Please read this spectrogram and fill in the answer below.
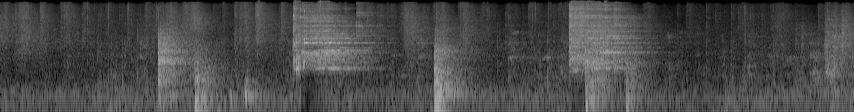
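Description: A small metal cowbell on a strap clanking loudly as a Labrador puppy shakes and swings it about, four sharp clanks, one of them about four seconds in ringing on briefly.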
